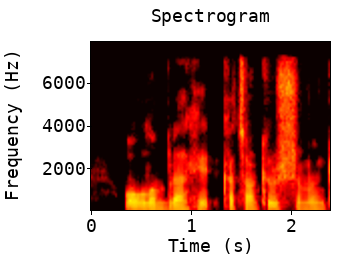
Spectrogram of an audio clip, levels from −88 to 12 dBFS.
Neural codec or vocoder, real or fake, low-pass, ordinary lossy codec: codec, 24 kHz, 3.1 kbps, DualCodec; fake; 7.2 kHz; MP3, 64 kbps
